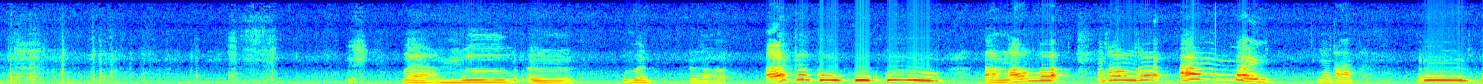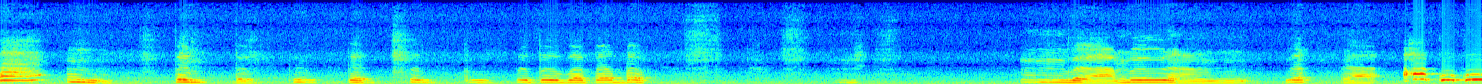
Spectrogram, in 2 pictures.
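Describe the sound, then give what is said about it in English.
A string of farm animal and bird calls, apparently voiced by people imitating them: wavering, bleating cries in quick bursts, moderately loud, with short pauses between. “With a neigh and a moo and a cock-a-doodle-doo”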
